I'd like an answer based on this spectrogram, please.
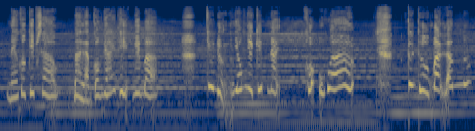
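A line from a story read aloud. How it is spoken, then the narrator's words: Sobbing, crying. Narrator (Vietnamese): Thủy vừa sụt sùi khóc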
